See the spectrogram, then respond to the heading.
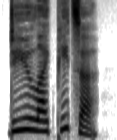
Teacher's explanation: yes, no questions rise at the end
